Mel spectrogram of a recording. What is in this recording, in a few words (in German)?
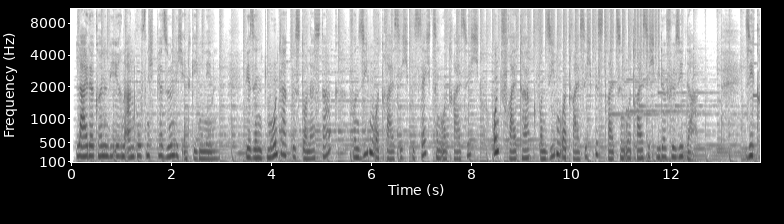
deutsch, Telefonansagen, weiblich; Sprecherin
